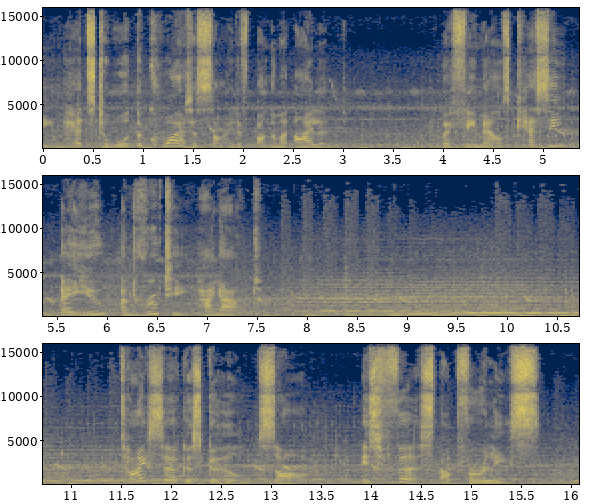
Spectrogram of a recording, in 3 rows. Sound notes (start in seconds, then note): 8.0 dramatic music; 8.0 water rustling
